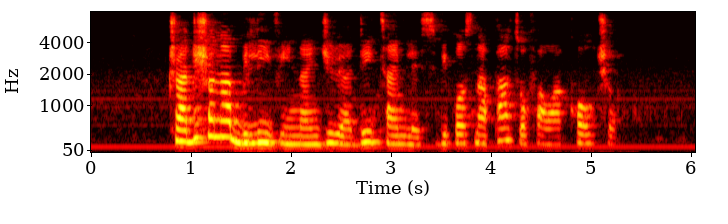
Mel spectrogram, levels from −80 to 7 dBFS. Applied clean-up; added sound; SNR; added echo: none; none; none; none.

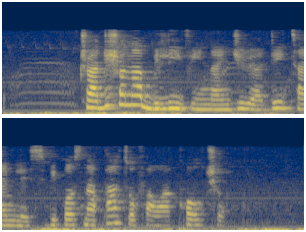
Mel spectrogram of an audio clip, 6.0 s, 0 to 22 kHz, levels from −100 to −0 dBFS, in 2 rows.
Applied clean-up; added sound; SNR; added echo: none; Meow / Purr; 7 dB; none.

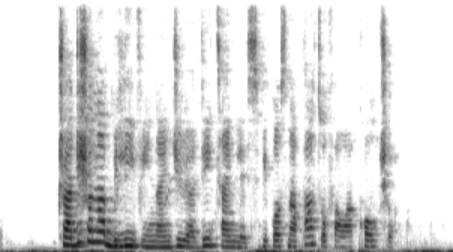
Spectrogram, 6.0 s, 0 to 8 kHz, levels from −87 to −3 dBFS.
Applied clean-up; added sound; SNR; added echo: neural mask model Resemble Enhance denoiser.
